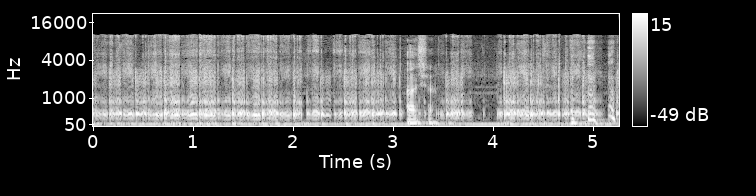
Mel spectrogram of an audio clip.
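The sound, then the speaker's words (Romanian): A hibernating dormouse, disturbed by being poked on the sole while sleeping on its back in its tree hollow, gives a harsh, continuous buzzing rattle, fairly loud, sputtering like a misfiring little motor for several seconds, with a brief spoken word at one point. “Asta este un pârș deranjat când hibernează.”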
